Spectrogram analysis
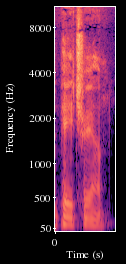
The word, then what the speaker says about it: Patreon: Is that the way you pronounce it? It is not. It's totally Patreon.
